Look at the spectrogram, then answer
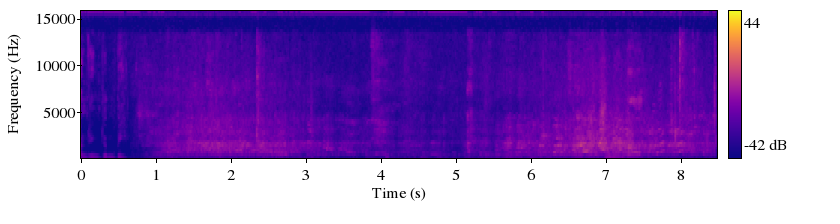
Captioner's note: audience laughing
